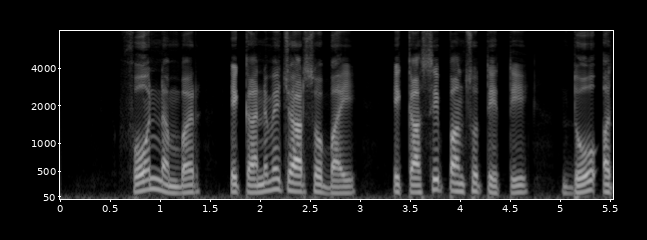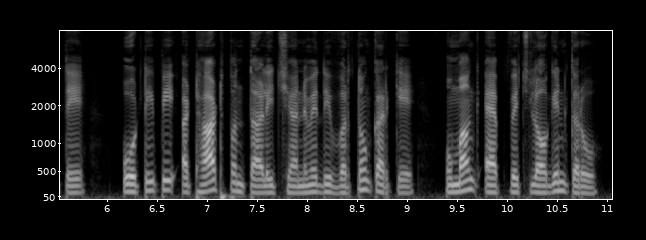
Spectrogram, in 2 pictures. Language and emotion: Punjabi, neutral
